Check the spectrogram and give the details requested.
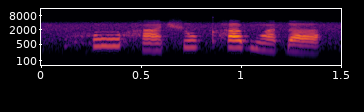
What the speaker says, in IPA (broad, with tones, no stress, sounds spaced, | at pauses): h oː˦ h ã˨ ʃ o˦ kʰ a˦ ɡʷ ã˨ ɗ a˨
